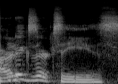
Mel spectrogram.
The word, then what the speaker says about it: Artaxerxes: You don't pronounce his name for me, would Artaxerxes.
